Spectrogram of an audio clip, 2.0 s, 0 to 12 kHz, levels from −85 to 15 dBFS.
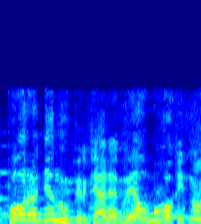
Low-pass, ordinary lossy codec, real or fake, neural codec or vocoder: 7.2 kHz; AAC, 32 kbps; fake; codec, 16 kHz, 4 kbps, X-Codec, HuBERT features, trained on balanced general audio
